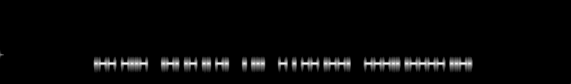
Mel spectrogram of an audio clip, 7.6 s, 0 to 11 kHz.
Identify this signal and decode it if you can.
Morse code, heard as a keyed tone, about 37 wpm, 700 Hz. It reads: WX RAIN ES TEMP 81F
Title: Practice QSO - Exchange 2 - Info - 40wpm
